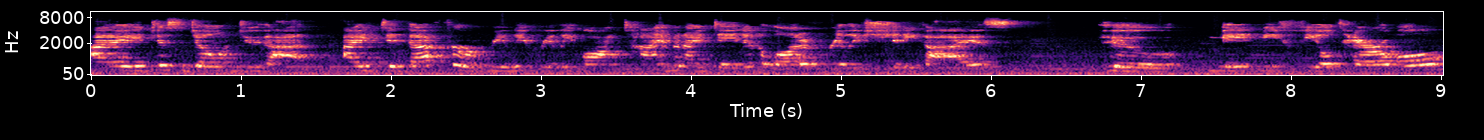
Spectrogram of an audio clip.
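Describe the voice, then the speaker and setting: There is audible room echo and music in the background. A woman speaks at a fairly slow pace. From US, Virginia. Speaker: interviewee sharing mental health experience. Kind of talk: interview. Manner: casual, many fillers.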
